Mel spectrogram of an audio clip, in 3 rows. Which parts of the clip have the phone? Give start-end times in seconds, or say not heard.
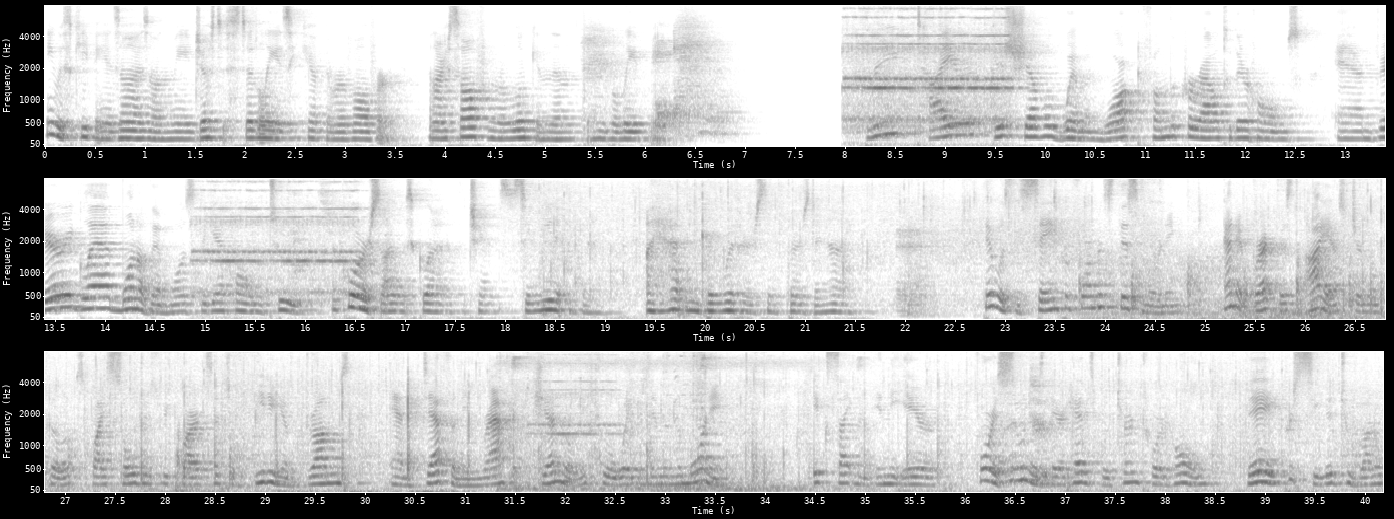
8.0-9.7, 14.8-16.6, 31.6-32.6.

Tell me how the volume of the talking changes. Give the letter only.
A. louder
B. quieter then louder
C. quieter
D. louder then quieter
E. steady
E.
